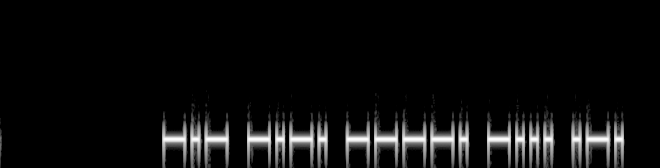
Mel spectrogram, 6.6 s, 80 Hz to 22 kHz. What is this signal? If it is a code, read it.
Morse code, heard as a keyed tone, about 20 wpm, 700 Hz. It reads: KC9BR
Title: Speed Racing - USA 2x2 Call Signs 17wpm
